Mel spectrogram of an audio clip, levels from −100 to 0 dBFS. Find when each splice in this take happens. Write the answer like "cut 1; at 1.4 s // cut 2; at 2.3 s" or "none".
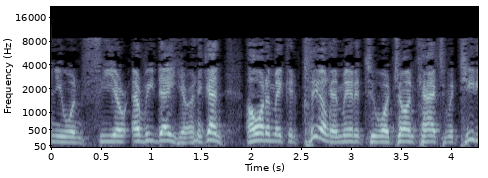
cut 1; at 2.8 s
